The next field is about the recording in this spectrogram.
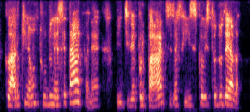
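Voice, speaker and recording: Vocal fry marks this woman's medium-pitched voice as she talks at a fairly quick pace with ordinary pitch variation, in a dry, close sound with no echo. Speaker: physics teacher. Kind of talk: online class lecture. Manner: fast.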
